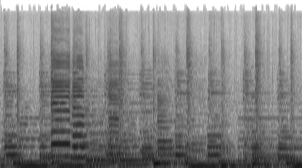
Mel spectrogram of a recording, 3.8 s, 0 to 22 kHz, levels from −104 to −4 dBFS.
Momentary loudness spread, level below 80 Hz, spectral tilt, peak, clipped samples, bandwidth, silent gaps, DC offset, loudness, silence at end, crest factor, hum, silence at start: 5 LU; -24 dBFS; -6 dB/octave; -4 dBFS; under 0.1%; 16.5 kHz; none; under 0.1%; -20 LUFS; 0 s; 14 dB; none; 0 s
